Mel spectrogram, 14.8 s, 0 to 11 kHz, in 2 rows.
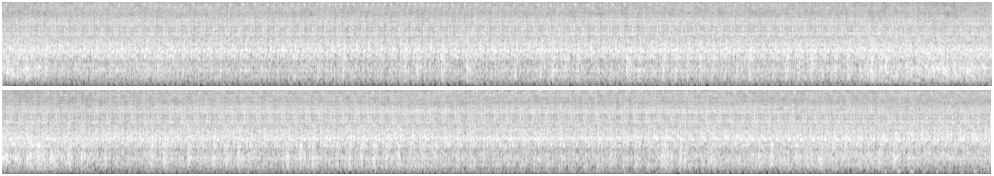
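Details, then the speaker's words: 2010 Toyota Prius after owner's DIY head gasket replacement, severe jackhammer-like misfire (ECM shows P0304): uneven lumpy idle with loping miss after swapping in a spare plug; cylinders 1 and 4 fine, number 3 still dead. "So 1 and 4 are fine. We're dealing with number 3 is still broken."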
